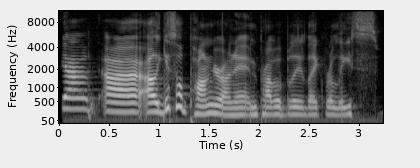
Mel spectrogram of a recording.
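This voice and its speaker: A woman's voice: fairly low pitch, very animated, brisk, bright, forceful tone, dry recording. Hesitant woman hosting a stream. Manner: hesitant, many "uh"s and restarts. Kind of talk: casual stream chat.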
